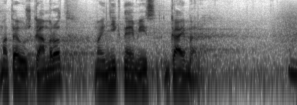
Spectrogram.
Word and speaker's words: Gamrot: to make it official my name is gamrot my nickname is gimer one more time my name is gamrot my nickname is gamer all right down two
